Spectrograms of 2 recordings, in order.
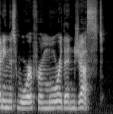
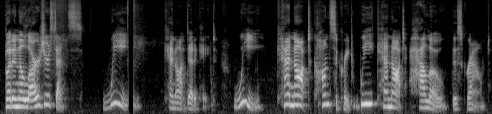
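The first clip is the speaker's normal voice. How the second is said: oratorical, with each "we cannot" set apart by pauses; deliberate recitation, leaning on the repeated "we cannot"; emphatic speech reading; 3 semitones higher than usual. Acted. Reads the speech aloud.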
